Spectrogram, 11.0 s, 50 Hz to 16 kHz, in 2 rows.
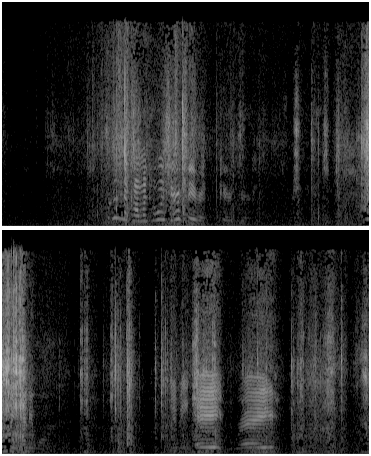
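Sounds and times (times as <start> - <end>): plastic crinkling: 0.6 - 3.9, 6.6 - 8.4, 9.3 - 11.0.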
